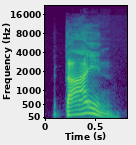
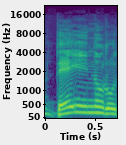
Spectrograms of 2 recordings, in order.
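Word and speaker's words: dein: 다인. 근데 다인이 아니라 데인으로 돼 있죠. 데인. 읽을 때 어떻게 읽어요? 데인이죠. 그럴 때 요즘 데인이라고 안 읽어요. 왜? 데인 하면 힘이 들어. 그래서 에인데도 아인이라고 발음을 해요.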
